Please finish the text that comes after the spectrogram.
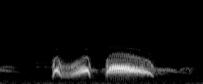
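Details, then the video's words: Short spotted dove coo used to rouse decoy birds: a wavering first note followed by a longer, vibrating coo, then silence. "tiếng chim cu gáy kích bổi mới và tập mồi hiệu quả"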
